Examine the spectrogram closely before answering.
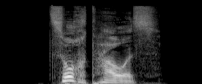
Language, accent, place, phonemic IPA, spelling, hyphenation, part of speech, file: German, Germany, Berlin, /ˈt͡sʊχthaʊ̯s/, Zuchthaus, Zucht‧haus, noun, De-Zuchthaus.ogg
- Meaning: 1. an aggravated form of prison with harsher conditions of detention 2. prison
